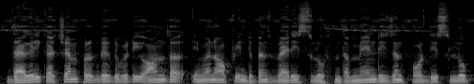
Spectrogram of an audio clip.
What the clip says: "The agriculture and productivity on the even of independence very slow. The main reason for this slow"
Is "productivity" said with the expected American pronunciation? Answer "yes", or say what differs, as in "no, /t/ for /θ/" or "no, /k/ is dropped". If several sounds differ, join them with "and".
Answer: no, /k/ is dropped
